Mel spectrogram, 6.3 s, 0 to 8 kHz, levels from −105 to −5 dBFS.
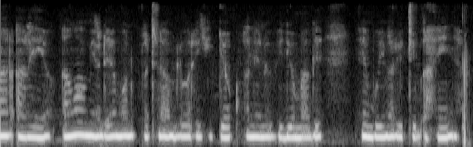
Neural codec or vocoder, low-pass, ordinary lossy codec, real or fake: none; 7.2 kHz; AAC, 32 kbps; real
